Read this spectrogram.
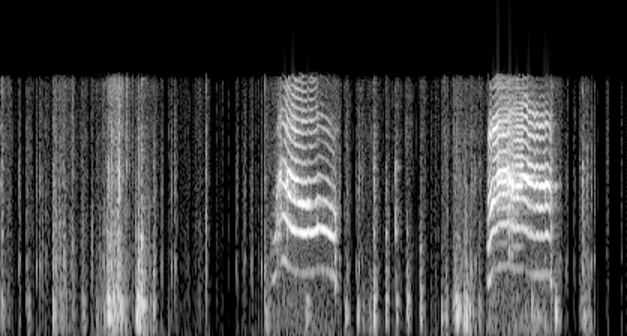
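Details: Kitten found in the rain and placed in a box, unhappy about it: two loud, wavering, drawn-out meows, each under a second, separated by scratching and rustling against the box.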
